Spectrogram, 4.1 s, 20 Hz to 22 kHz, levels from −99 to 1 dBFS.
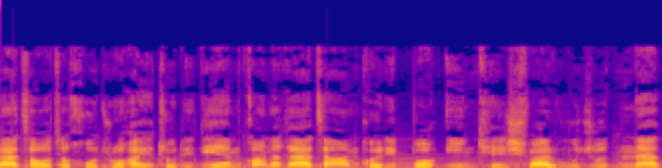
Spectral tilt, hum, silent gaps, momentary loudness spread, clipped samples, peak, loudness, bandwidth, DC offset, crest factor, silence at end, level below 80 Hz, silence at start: -2.5 dB/octave; none; none; 12 LU; under 0.1%; 0 dBFS; -17 LUFS; 16 kHz; under 0.1%; 16 dB; 0 s; -76 dBFS; 0 s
